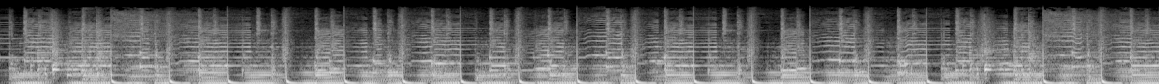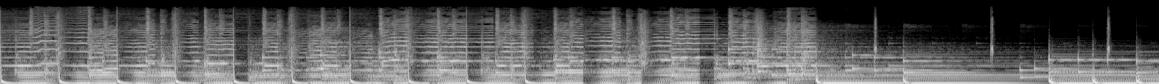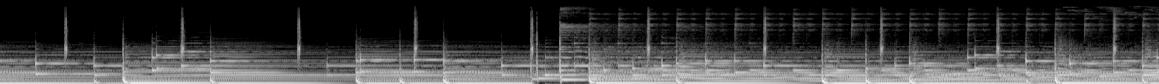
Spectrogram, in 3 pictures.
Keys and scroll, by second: 4.1 ctrl+z, 4.4 ctrl+z, 5.6 ctrl+alt+z, 14.1 space.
